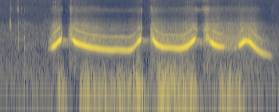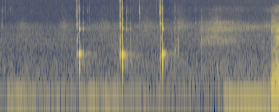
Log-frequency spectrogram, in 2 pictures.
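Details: A talking pet rose-ringed parakeet repeats "me too" phrases: four loud, clear whistled phrases that swoop down and back up, then three sharp clicking notes about half a second apart.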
